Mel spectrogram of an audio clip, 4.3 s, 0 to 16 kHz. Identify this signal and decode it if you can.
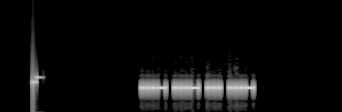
Morse code, heard as a keyed tone, about 36 wpm, 700 Hz. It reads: VVSV
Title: Four Challenging Letter-Number Combinations 35wpm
